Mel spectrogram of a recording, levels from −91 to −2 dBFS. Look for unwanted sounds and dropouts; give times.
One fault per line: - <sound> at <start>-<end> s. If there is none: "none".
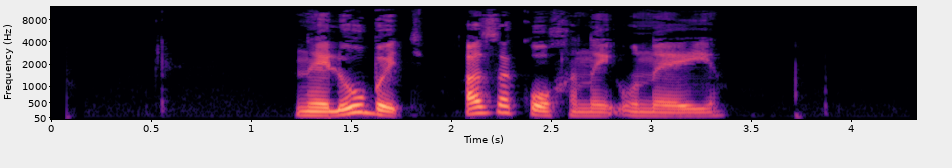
none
